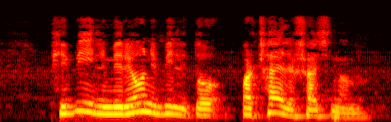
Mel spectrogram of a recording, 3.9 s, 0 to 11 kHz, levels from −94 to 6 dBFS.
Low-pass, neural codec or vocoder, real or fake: 7.2 kHz; none; real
